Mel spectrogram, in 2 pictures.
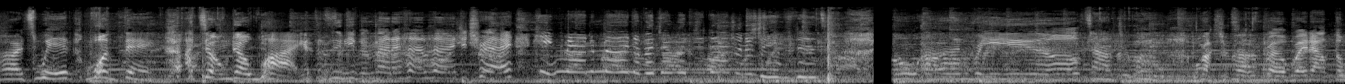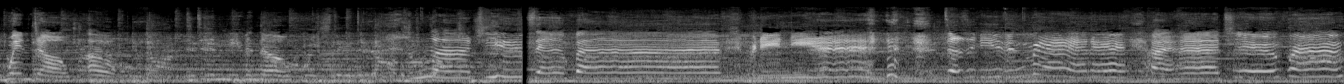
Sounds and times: Female singing: 0:00.0 - 0:26.8
Male singing: 0:00.0 - 0:26.8
Music: 0:00.0 - 0:26.8
Rapping: 0:00.0 - 0:26.8.

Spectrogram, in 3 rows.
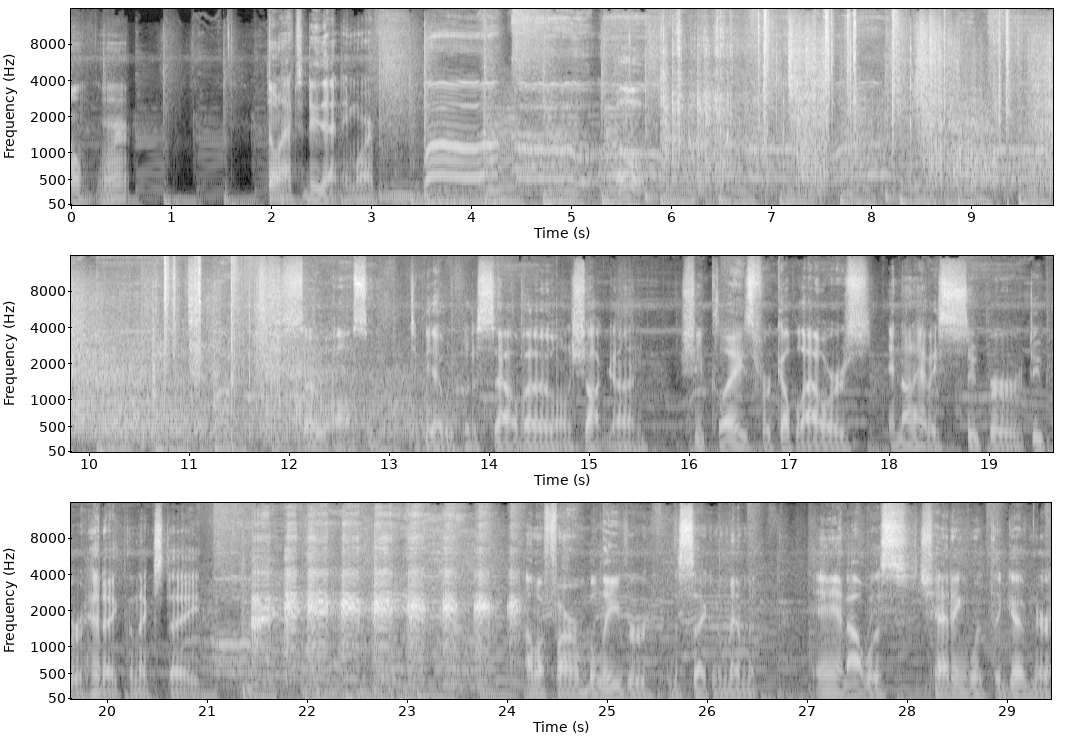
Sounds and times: Speech: 0:00.0 - 0:00.6, 0:02.0 - 0:03.1, 0:12.0 - 0:21.0, 0:24.2 - 0:29.4
Music: 0:00.0 - 0:29.4.

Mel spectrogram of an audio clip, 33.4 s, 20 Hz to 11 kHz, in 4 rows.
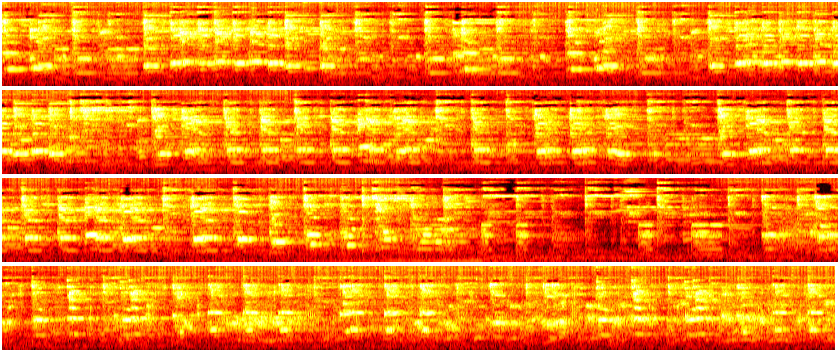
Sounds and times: Music: 0:00.0 - 0:33.4.

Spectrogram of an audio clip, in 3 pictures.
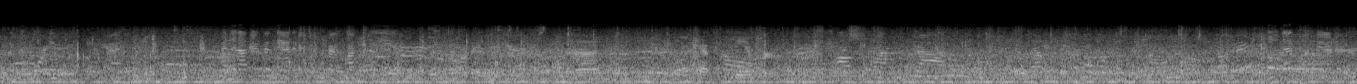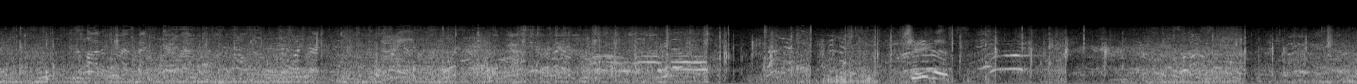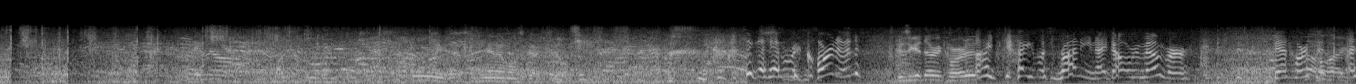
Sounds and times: Clip-clop: 0:07.8 - 0:31.1.

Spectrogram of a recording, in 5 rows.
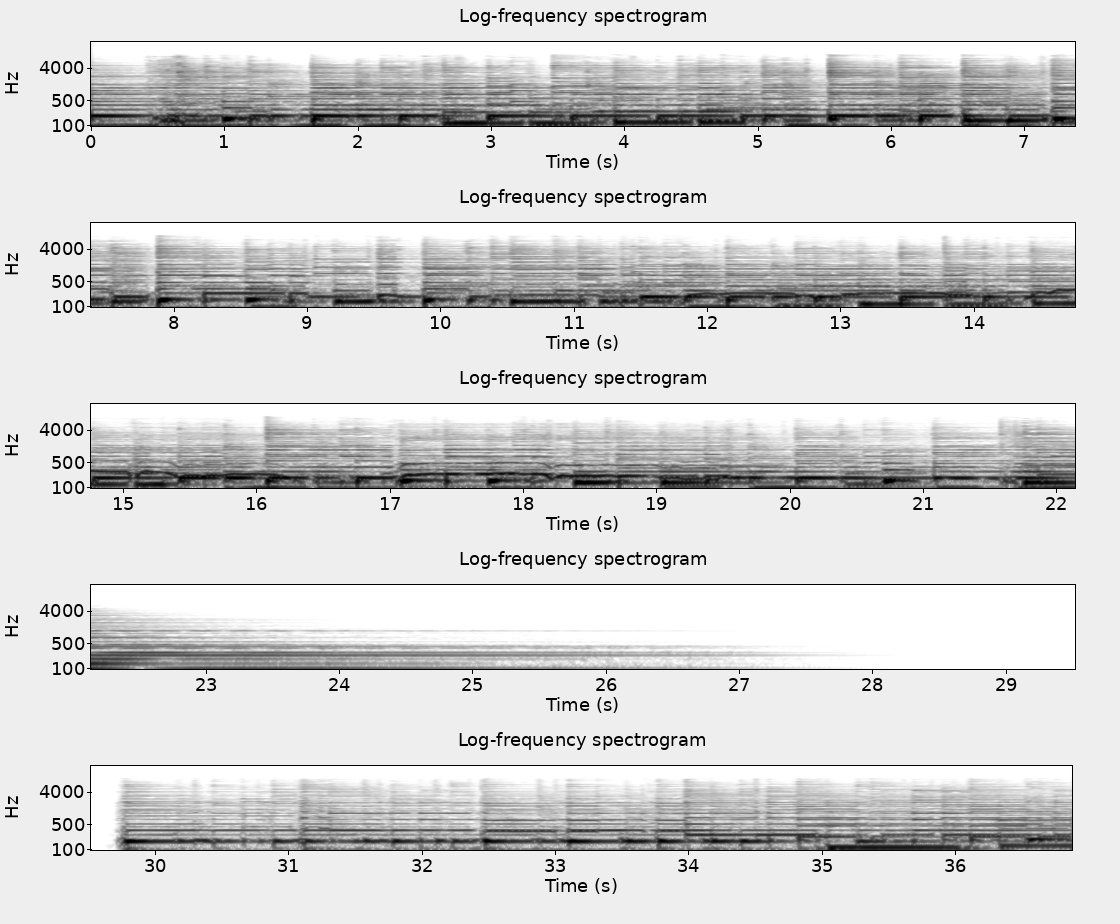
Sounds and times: Music: 0:00.0 - 0:28.0, 0:29.7 - 0:36.8.

